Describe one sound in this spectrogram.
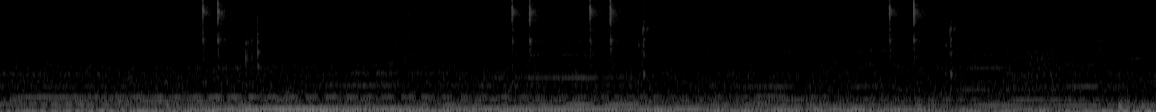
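Short, soft interface clicks sound several times.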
